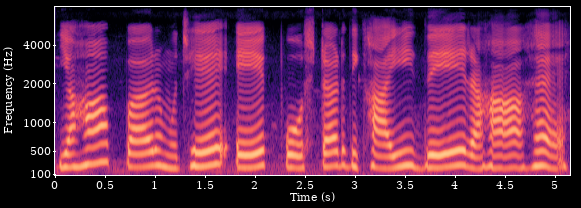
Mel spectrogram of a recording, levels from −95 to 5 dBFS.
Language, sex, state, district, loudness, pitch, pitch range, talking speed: Hindi, female, Madhya Pradesh, Katni, -13 LUFS, 235 Hz, 220-250 Hz, 105 wpm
